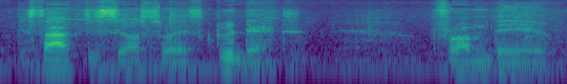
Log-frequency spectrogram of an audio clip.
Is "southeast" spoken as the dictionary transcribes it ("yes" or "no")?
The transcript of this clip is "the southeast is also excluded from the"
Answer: no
